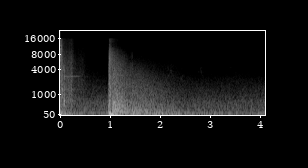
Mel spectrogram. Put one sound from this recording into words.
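A grenade bursts with a sharp bang that slowly fades.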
